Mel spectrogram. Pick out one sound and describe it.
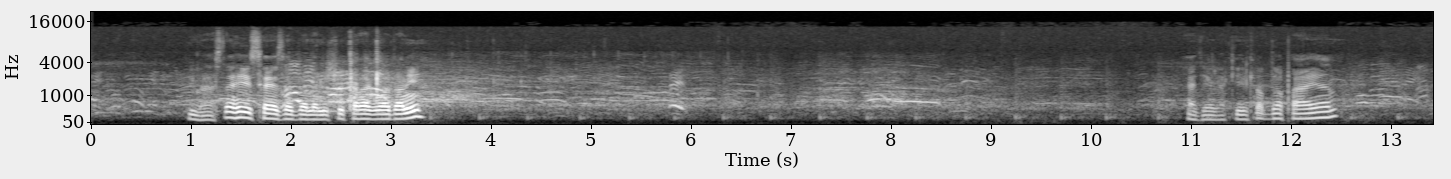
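A crowd of spectators chants loudly.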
